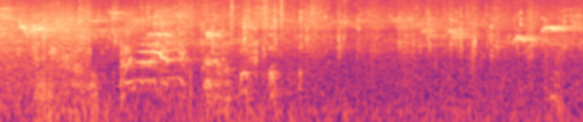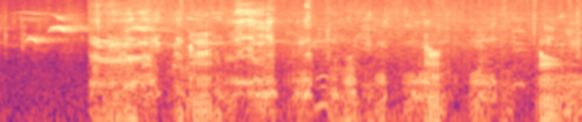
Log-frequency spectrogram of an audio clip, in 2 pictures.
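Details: Group of wild boars observed at Kulikovo Field, a museum-reserve where hunting is banned; rough, irregular grunting and snuffling in quick, uneven bursts, growing louder and denser in the second half over outdoor background noise.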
